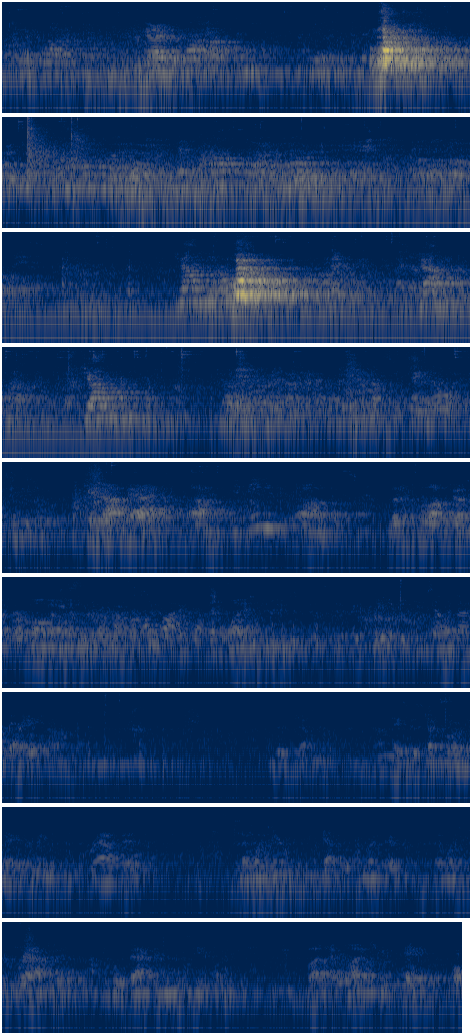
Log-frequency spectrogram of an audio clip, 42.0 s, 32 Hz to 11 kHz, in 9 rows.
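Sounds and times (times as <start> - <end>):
dog barking: 3.7 - 4.8, 11.5 - 13.2
soft voices: 4.7 - 19.9.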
